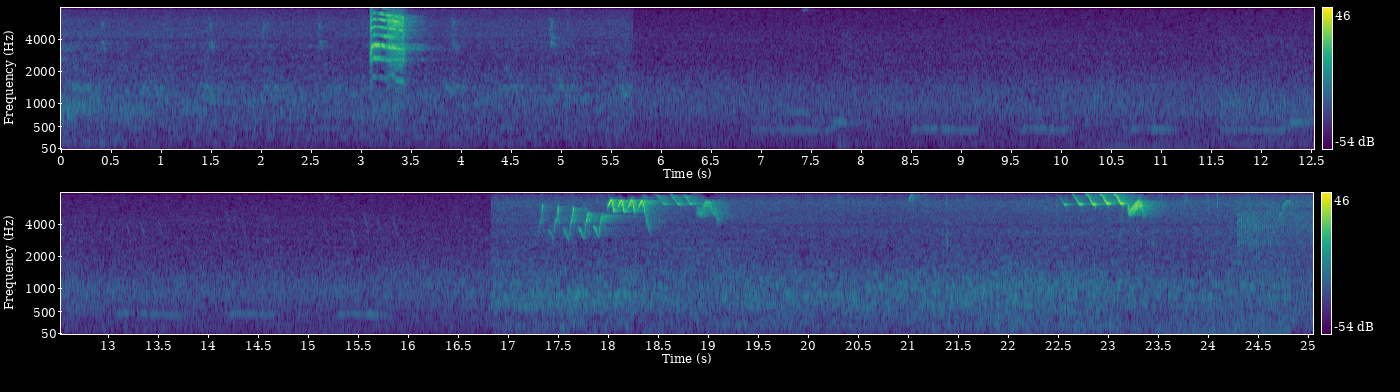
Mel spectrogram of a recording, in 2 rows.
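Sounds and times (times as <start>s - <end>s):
bird low hooting calls: 0.0s - 5.7s.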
